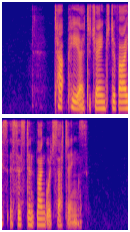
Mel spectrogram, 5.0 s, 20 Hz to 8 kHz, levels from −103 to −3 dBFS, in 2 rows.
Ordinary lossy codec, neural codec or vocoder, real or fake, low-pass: none; none; real; 7.2 kHz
